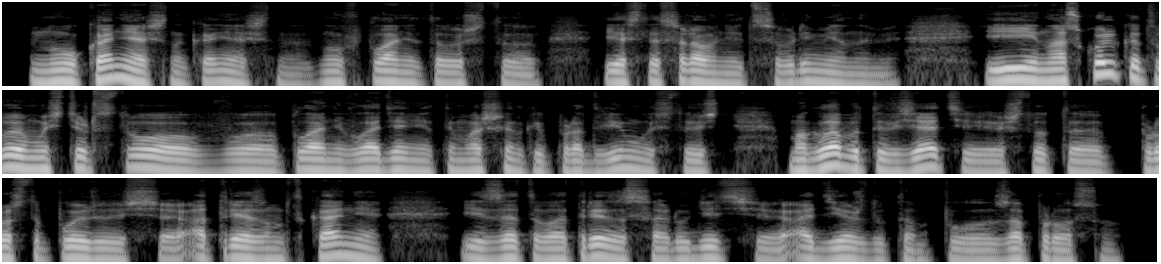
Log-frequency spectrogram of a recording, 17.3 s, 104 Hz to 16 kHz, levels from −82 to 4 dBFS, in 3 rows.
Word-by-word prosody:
Ну, 135 Hz, 0 st, +2 dB
конечно, 140 Hz, -6 st, +3 dB
конечно. 110 Hz, -3 st, -4 dB
Ну, 125 Hz, +2 st, -2 dB
в 120 Hz, -, -13 dB
плане 130 Hz, -4 st, +1 dB
того, 120 Hz, +1 st, -2 dB
что 110 Hz, -1 st, -7 dB, 0.3 s
если 130 Hz, 0 st, 0 dB
сравнивать 120 Hz, -4 st, 0 dB
с -, -, -10 dB
современными. 120 Hz, -5 st, -3 dB, 0.4 s
И 150 Hz, +2 st, +6 dB
насколько 170 Hz, +7 st, +4 dB
твоё 155 Hz, +1 st, +5 dB
мастерство 140 Hz, -1 st, +2 dB
в, 115 Hz, +1 st, -1 dB
э, 110 Hz, -, -6 dB
плане 125 Hz, 0 st, +2 dB
владения 130 Hz, 0 st, +2 dB
этой 115 Hz, +3 st, -8 dB
машинкой 120 Hz, -1 st, -3 dB
продвинулось? 120 Hz, +2 st, -3 dB
То 120 Hz, -, -5 dB
есть 110 Hz, -2 st, -3 dB, 0.3 s
могла 140 Hz, +8 st, +7 dB
бы 145 Hz, -, +2 dB
ты 130 Hz, 0 st, -2 dB
взять 145 Hz, +7 st, +2 dB
и 115 Hz, -2 st, -3 dB
что-то, 115 Hz, -1 st, -4 dB
просто 130 Hz, 0 st, -1 dB
пользуясь, 120 Hz, -2 st, 0 dB
э, 120 Hz, -, -2 dB
отрезом 125 Hz, -2 st, 0 dB
ткани, 145 Hz, -1 st, 0 dB, 0.4 s
из 125 Hz, -2 st, -3 dB
этого 125 Hz, -2 st, +1 dB
отреза 135 Hz, +1 st, +2 dB
соорудить, 120 Hz, +2 st, -3 dB
э, 115 Hz, -2 st, -3 dB
одежду 120 Hz, -4 st, -2 dB
там 100 Hz, 0 st, -8 dB
по 110 Hz, 0 st, -4 dB
запросу? 110 Hz, -2 st, -4 dB
125 Hz, 155 wpm, -23 LUFS, 115-135 Hz, 0.4 s, могла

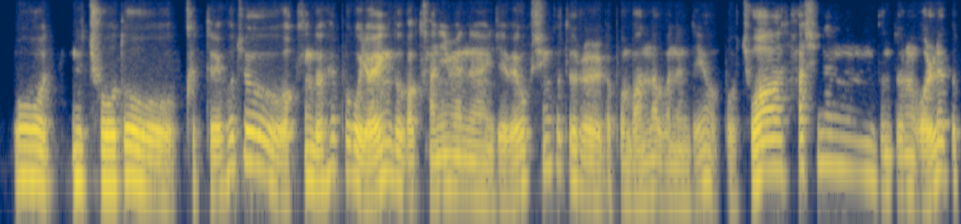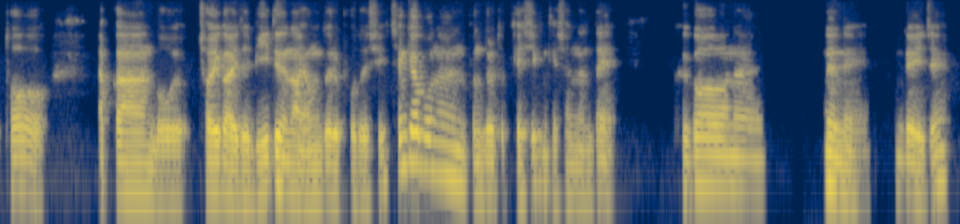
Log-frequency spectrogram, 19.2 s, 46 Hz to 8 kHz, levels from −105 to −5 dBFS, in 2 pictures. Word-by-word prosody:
어 135 Hz, -3 st, +4 dB, 0.2 s
네. 130 Hz, -, +4 dB
저도 120 Hz, -4 st, +5 dB
그때 105 Hz, -, -1 dB
호주 170 Hz, -, +3 dB
워킹도 120 Hz, +6 st, +1 dB
해 170 Hz, -, -4 dB
보고 150 Hz, -7 st, +3 dB
여행도 125 Hz, +6 st, +5 dB
막 100 Hz, 0 st, 0 dB
다니면은 100 Hz, -4 st, -2 dB
외국 125 Hz, +9 st, 0 dB
친구들을 130 Hz, -, -2 dB
몇 -, -, -7 dB
번 -, -, -4 dB
만나봤는데요. 90 Hz, +5 st, -5 dB
뭐 -, -, -7 dB
좋아하시는 165 Hz, +1 st, 0 dB
분들은 110 Hz, -1 st, -5 dB
원래부터 125 Hz, -, -1 dB, 0.5 s
약간 95 Hz, -1 st, 0 dB
뭐 80 Hz, -1 st, -2 dB, 0.2 s
저희가 100 Hz, -2 st, +3 dB
이제 85 Hz, +1 st, +1 dB
미드나 100 Hz, -2 st, +1 dB
영드를 90 Hz, +3 st, -2 dB
보듯이 80 Hz, +9 st, -6 dB
챙겨보는 165 Hz, -, -1 dB
분들도 100 Hz, 0 st, -5 dB
계시긴 110 Hz, +5 st, -6 dB
계셨는데 85 Hz, 0 st, -9 dB, 0.6 s
그거는 110 Hz, -1 st, -3 dB, 0.6 s
네네 90 Hz, -9 st, -1 dB, 0.3 s
근데 105 Hz, -3 st, -1 dB
이제 115 Hz, +9 st, -5 dB
110 Hz, 280 characters per minute, -21 LUFS, 95-135 Hz, 0.6 s, 저도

